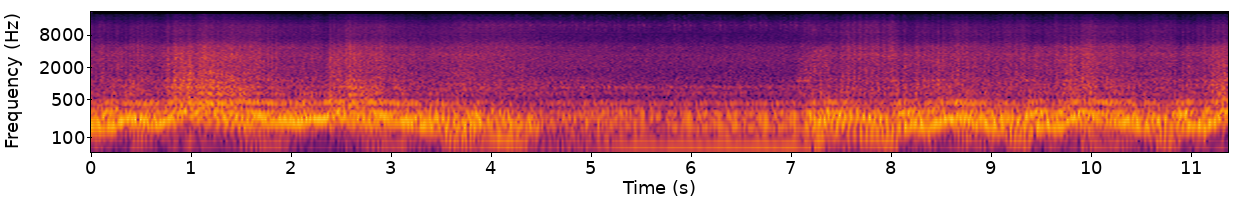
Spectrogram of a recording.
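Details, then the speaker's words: Car back running after over two years sitting, with the exhaust only partly installed and driveshaft not yet fitted: V8 blipped up and down several times, deep even rumble, slightly open exhaust note; clean, healthy revving. "Don't even have the full exhaust on it. When I put the full exhaust on it, man, it is super quiet."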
